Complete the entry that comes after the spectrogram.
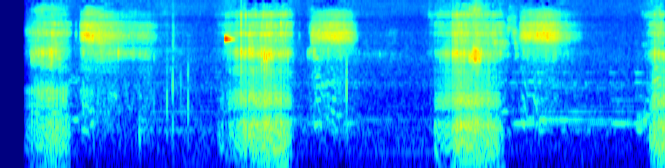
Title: I dont snore...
